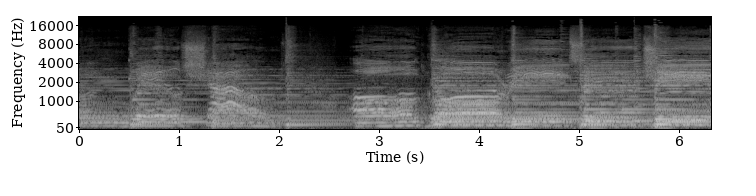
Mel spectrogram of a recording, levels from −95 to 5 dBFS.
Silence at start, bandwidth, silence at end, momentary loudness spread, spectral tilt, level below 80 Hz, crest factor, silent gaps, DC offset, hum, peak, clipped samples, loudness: 0 s; 19 kHz; 0 s; 12 LU; -5.5 dB/octave; -52 dBFS; 16 dB; none; under 0.1%; none; -10 dBFS; under 0.1%; -27 LUFS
